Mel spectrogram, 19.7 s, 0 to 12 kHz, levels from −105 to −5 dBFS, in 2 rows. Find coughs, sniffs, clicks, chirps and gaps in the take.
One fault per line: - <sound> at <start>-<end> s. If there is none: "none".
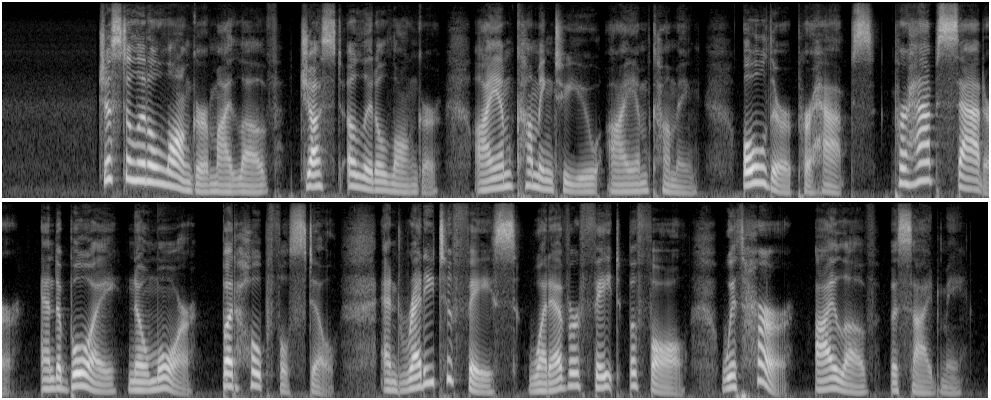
none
